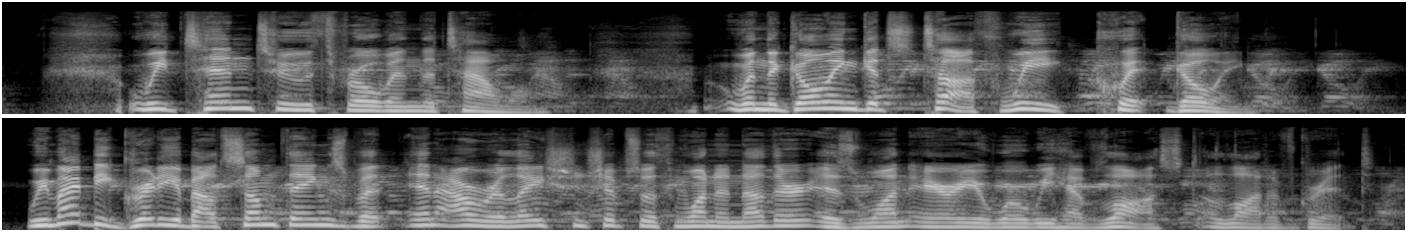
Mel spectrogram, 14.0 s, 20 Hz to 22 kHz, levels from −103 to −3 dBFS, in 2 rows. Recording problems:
echo of what is said; noticeable; throughout; 350 ms later, 15 dB below the speech

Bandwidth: 15 kHz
